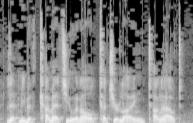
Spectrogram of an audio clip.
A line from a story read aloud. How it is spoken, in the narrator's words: he gasped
